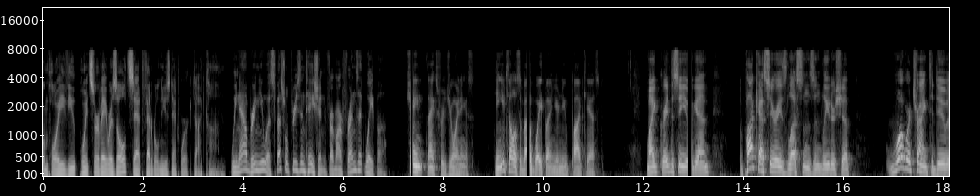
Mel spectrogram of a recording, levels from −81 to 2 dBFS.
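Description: Speech over a G.722 wideband call, clear up to about 7 kHz, breaks up three times with packet loss on an ADPCM call. There are hard silent gaps at 7.36–7.49 s (about 40 ms lost, just before "thanks for joining us"), at 9.68–9.79 s (60 ms, after "you tell us") and at 12.90–12.99 s (80 ms, after "great to see"). Unlike a plain dropout, each gap is followed by brief, slight distortion. The decoder's adaptive predictor and step size have drifted from the sender's and take tens of milliseconds to realign.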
